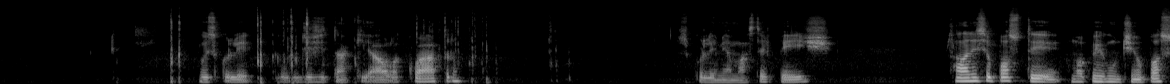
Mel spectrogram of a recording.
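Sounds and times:
faint low noise: 0.0 - 11.7
computer mouse right-clicks: 1.1 - 1.9, 2.5 - 5.8
speech: 2.0 - 4.9, 7.0 - 8.4, 9.5 - 11.7.

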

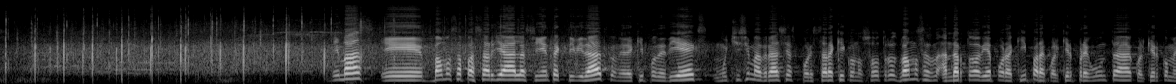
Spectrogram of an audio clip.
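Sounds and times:
audience applause: 0.0 - 7.0
speech: 3.3 - 11.7.

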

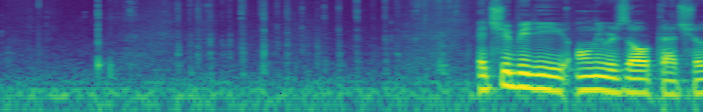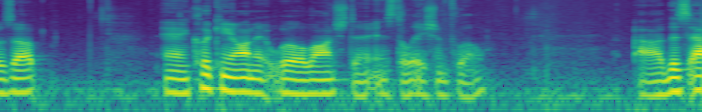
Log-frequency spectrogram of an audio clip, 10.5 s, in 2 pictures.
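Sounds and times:
typing on a computer keyboard: 0.7 - 3.1
speech: 3.6 - 5.7, 6.5 - 9.0, 10.1 - 10.5.

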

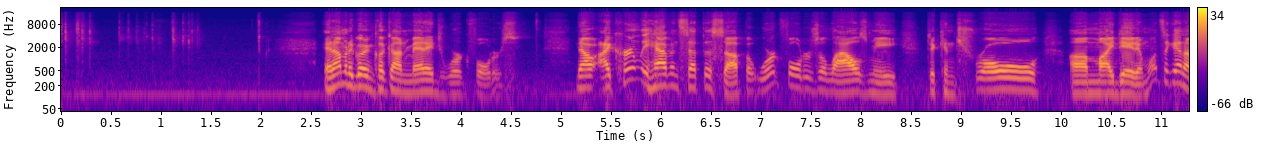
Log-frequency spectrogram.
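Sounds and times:
typing on a computer keyboard to search: 0.0 - 1.4
low steady hum: 0.0 - 11.2
speech: 2.6 - 4.6, 5.2 - 11.2.

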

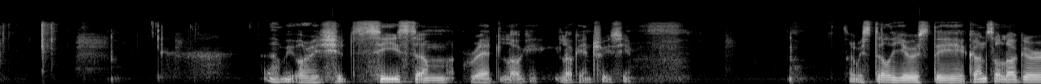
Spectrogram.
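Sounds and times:
typing a command on a computer keyboard: 0.0 - 0.6
speech: 2.6 - 6.8, 8.5 - 10.4.

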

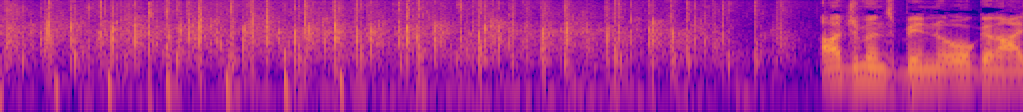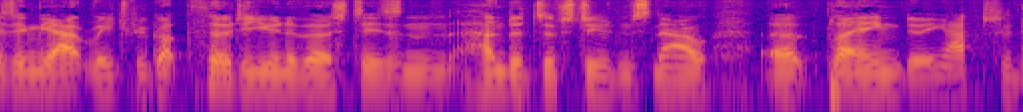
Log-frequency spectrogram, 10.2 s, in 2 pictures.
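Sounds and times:
audience applause: 0.0 - 4.0
speech: 4.1 - 10.2.

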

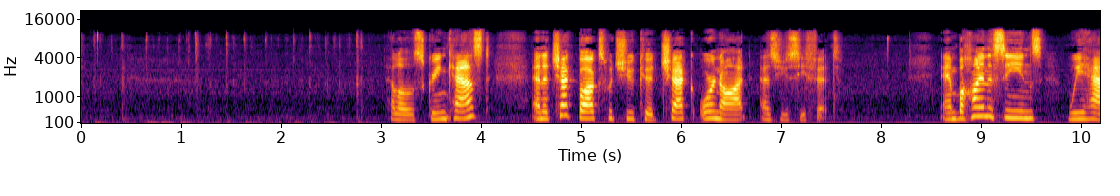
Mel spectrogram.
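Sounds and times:
typing on a computer keyboard: 0.0 - 2.9
speech: 3.1 - 7.6, 8.6 - 10.1.

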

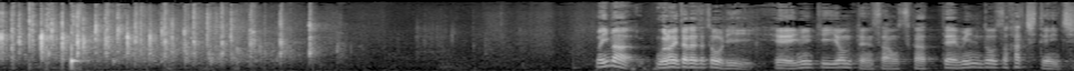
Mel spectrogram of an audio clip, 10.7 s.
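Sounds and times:
audience applause: 0.0 - 2.9
speech: 6.0 - 10.7.

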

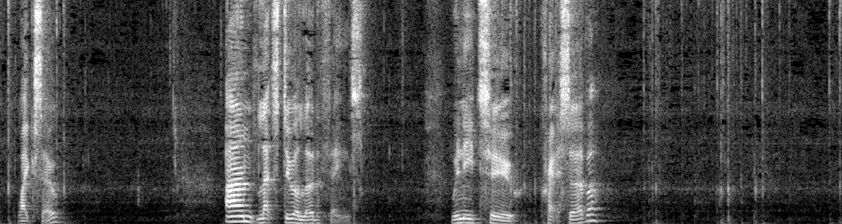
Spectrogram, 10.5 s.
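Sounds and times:
speech: 0.2 - 0.9, 2.8 - 4.6, 5.6 - 7.6
typing on a computer keyboard: 6.4 - 6.8, 8.0 - 10.5.

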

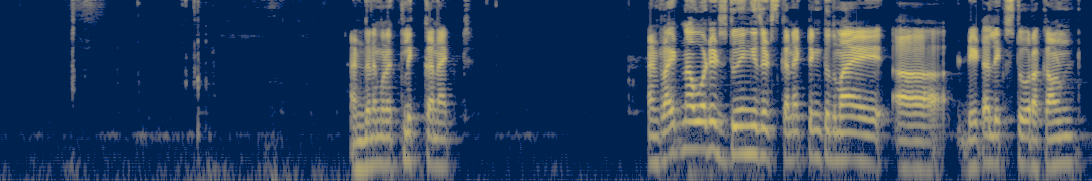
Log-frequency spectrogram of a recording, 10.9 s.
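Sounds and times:
computer keyboard keystrokes typing an account name: 0.7 - 2.2
speech: 3.6 - 4.8, 6.5 - 10.9.

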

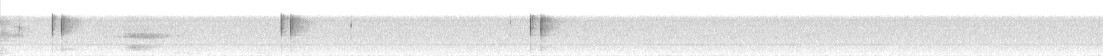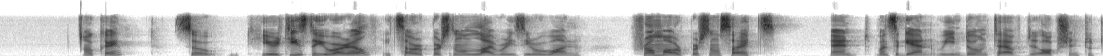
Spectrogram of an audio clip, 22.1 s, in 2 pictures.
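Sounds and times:
low steady hiss: 0.0 - 22.0
computer mouse clicks: 0.1 - 0.8, 2.8 - 3.6, 5.1 - 5.6
speech: 11.8 - 22.0.

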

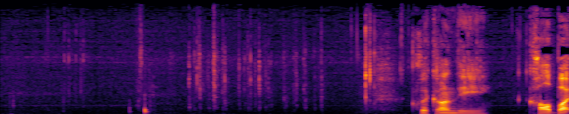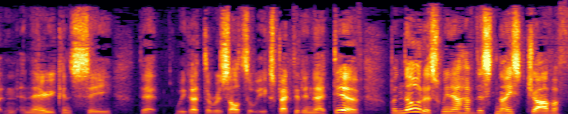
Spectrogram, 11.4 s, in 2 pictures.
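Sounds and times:
typing a username on a computer keyboard: 0.6 - 3.3
speech: 4.2 - 11.3.

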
